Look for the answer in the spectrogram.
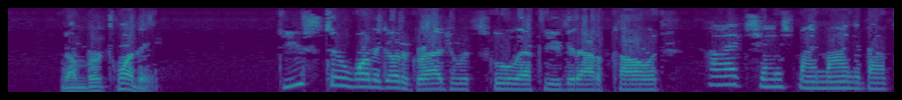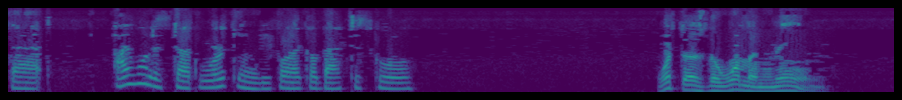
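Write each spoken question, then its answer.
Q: What does the woman mean?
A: She wants to work before going to graduate school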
